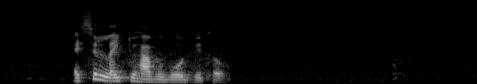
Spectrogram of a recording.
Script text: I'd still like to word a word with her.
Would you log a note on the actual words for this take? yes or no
yes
